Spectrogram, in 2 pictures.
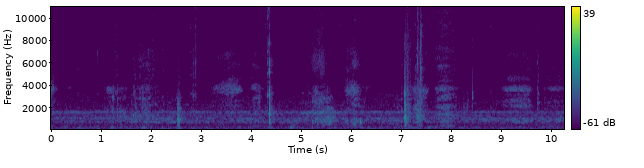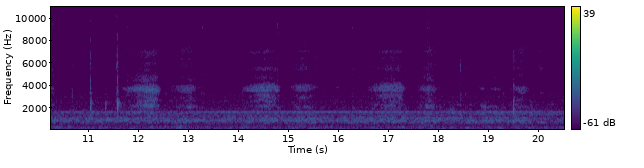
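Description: Faint light metal clicks and scrapes of a small screwdriver and fingers working on a brass clock movement, unscrewing its crutch assembly, over a faint steady hum.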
